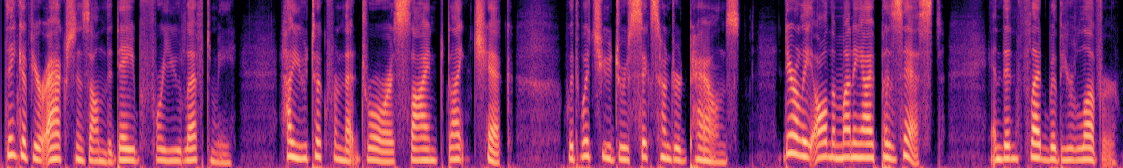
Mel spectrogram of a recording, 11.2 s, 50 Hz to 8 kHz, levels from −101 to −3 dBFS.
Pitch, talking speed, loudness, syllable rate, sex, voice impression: 210 Hz, 205 wpm, -20 LUFS, 5.7 syllables/s, female, feminine, adult-like, soft, sincere, calm, friendly, reassuring, kind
